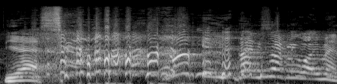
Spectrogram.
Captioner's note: laughing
